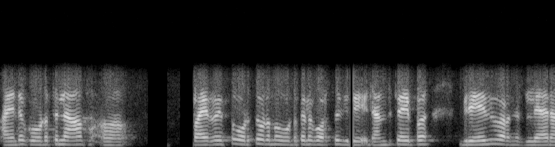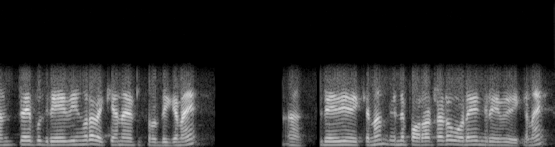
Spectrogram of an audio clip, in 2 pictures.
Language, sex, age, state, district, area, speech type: Malayalam, female, 30-45, Kerala, Idukki, rural, conversation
